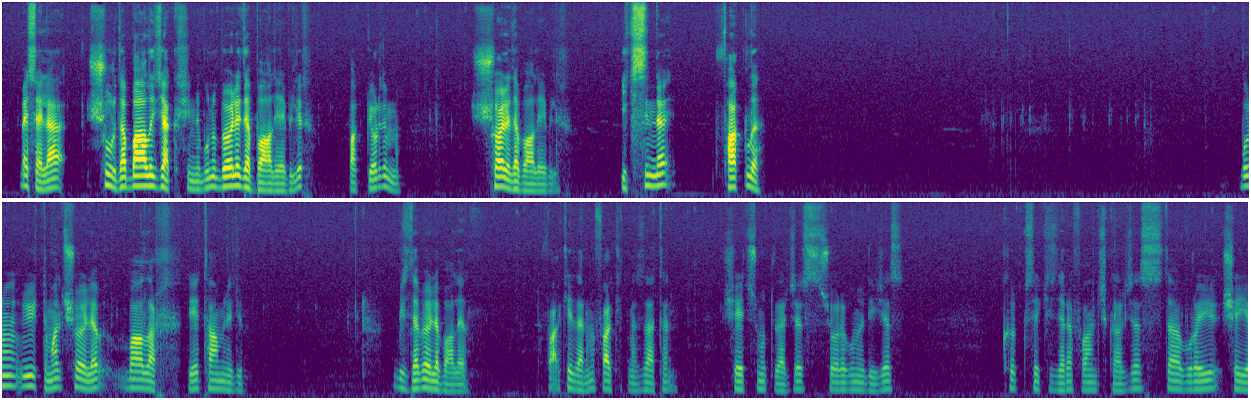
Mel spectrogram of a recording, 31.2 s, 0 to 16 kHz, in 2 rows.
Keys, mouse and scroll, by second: 0.0 scroll up 2, 0.5 middle click, 1.3-2.1 scroll up 1, 2.1 click, 3.0 j, 4.0-5.3 middle drag, 5.3 click, 6.3 j, 7.0 Tab, 12.6 ctrl+z, 12.9 ctrl+z, 13.4 ctrl+z, 13.7 ctrl+z, 15.2 click, 16.5 j, 16.9 click, 18.0 j, 18.4 Tab, 18.7 scroll down 3, 18.9-20.2 middle drag, 20.2 scroll up 2, 20.6 Tab, 20.9 scroll down 1, 21.2 middle click, 21.6 Tab, 22.0 click, 22.3 middle click, 22.7 scroll down 2, 22.8 middle click, 23.2 scroll up 1, 23.3 middle click, 23.7 click, 24.3 right click, 24.6-25.9 middle drag, 25.9-28.7 drag, 28.7 middle click, 29.0-29.6 scroll up 2, 29.3 shift+middle click, 29.6 Tab, 29.9 middle click, 30.1 scroll up 1, 30.7 alt+click.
